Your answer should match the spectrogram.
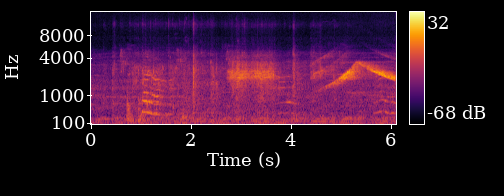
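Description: Young children's voices: short calls and a shout around the middle, then a loud squeal near the end that rises and falls in pitch.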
